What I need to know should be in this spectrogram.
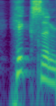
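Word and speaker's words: Rickson: career Journey Etc is the RS are pronounced like H's so horon is actually R Hixon is actually r i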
